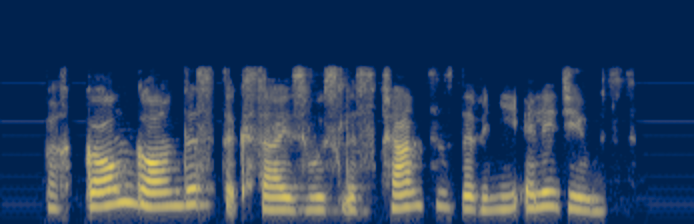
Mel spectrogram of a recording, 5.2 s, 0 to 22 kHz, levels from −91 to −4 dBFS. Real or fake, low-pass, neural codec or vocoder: fake; 7.2 kHz; vocoder, 22.05 kHz, 80 mel bands, HiFi-GAN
